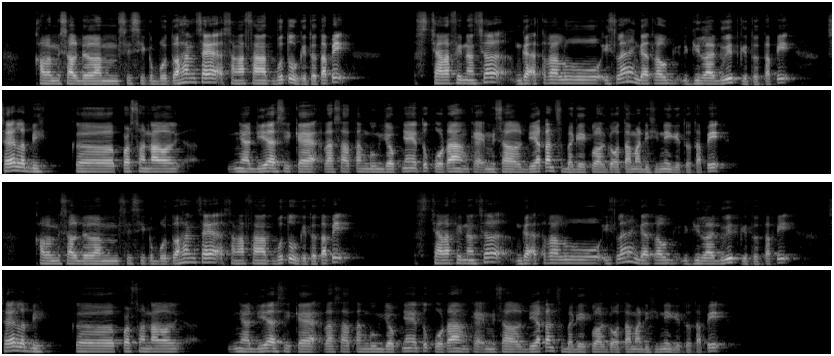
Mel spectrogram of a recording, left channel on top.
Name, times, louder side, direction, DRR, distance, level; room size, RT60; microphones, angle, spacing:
voice 1, 0.3-3.5 4.1-7.9 8.3-8.7 9.0-10.2 10.6-15.6, left 4 dB, 40° left, 0.6 m, -26 dB
13.5 x 12.5 x 3.0 m
head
